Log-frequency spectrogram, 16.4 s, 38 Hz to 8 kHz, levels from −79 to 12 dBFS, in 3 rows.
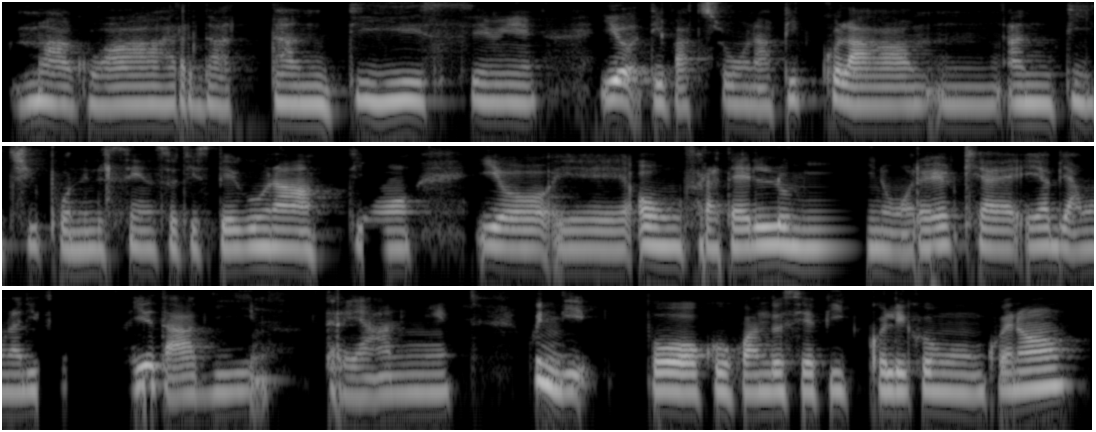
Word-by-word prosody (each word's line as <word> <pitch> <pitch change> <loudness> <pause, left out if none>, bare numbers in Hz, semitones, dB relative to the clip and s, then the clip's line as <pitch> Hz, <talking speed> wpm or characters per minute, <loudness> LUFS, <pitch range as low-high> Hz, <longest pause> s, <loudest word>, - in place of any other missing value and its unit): Ma 170 +1 0
guarda, 160 0 -3 0.2
tantissimi. 175 +2 -1 0.3
Io 200 -1 +7
ti 175 - -3
faccio 150 +3 -4
una 155 -2 -5
piccola, 160 -5 +1
mhmm, 160 0 -8
anticipo. 170 +1 -3
Nel 155 0 -2
senso, 160 -2 -3
ti 155 +1 -6
spiego 165 +2 -1
un 175 - +2
attimo: 160 0 0 0.3
io, 165 -3 +2
ehm, 160 0 -3
ho 185 - +6
un 175 -1 +2
fratello 175 +2 +3 0.4
minore, 160 +1 -1
okay, 170 -3 0
e 175 - -2
abbiamo 165 -3 -1
una 160 0 -2
differenza 175 +4 -8 0.3
di 205 +5 +3
età 150 -9 +2
di 160 +2 -6 0.2
3 145 - -5
anni, 160 +3 -4 0.3
quindi 195 -11 +3 0.2
poco 165 -1 +5
quando 165 +1 +2
si 165 +1 -2
è 165 - +3
piccoli, 170 0 +1
comunque, 165 -2 -1
no? 200 +3 +4
165 Hz, 145 wpm, -27 LUFS, 160-175 Hz, 0.4 s, Io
